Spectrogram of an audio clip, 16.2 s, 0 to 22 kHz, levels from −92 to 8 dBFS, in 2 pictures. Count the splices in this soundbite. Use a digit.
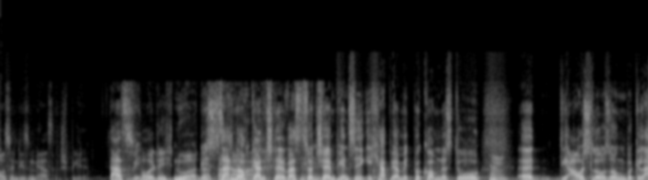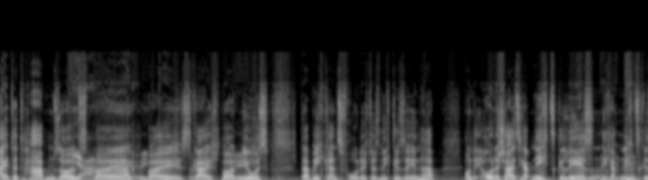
2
